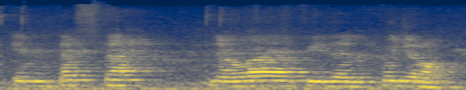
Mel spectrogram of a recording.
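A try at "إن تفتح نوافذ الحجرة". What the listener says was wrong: Ulang. Nadanya enggak betul. In taftah nawafidhal hujrah.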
